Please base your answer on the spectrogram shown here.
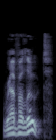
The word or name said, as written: revolute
